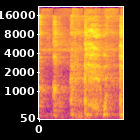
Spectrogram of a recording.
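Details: Adult coughing fit brought on by very spicy mushroom and chicken curry while eating: three or four short, harsh cough bursts in quick succession.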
